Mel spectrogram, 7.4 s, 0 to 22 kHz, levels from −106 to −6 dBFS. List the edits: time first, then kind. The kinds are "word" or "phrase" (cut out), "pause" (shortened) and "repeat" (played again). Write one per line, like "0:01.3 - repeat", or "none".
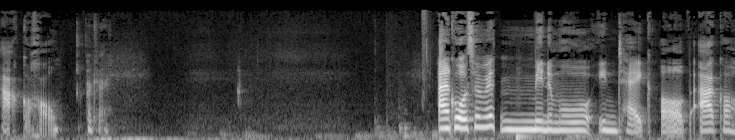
0:04.5 - word
0:04.9 - word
